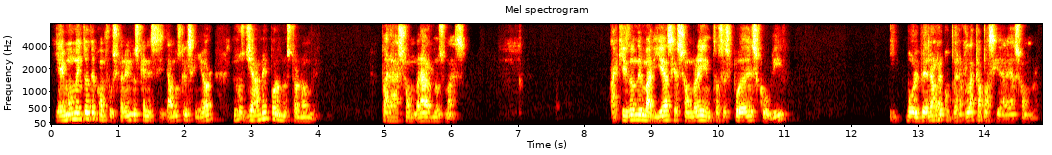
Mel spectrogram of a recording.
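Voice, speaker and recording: A male pastor preaching a sermon, quoting scripture and acting out the voices with expressive emphasis. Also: mid-range voice, moderate pace, pauses often, recorded from a distance. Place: church service livestream.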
